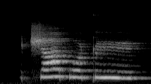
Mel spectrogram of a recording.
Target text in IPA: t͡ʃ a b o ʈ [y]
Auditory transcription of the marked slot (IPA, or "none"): y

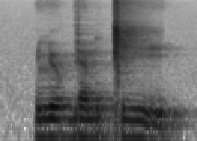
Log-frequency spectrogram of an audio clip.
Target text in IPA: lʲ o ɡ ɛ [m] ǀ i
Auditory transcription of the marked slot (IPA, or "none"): m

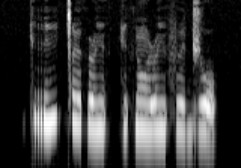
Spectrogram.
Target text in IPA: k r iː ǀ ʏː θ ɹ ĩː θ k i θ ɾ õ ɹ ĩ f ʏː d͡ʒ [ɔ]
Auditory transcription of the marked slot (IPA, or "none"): o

